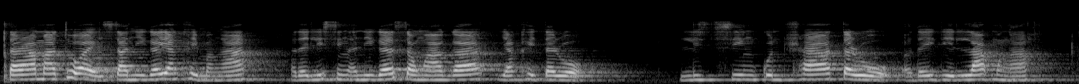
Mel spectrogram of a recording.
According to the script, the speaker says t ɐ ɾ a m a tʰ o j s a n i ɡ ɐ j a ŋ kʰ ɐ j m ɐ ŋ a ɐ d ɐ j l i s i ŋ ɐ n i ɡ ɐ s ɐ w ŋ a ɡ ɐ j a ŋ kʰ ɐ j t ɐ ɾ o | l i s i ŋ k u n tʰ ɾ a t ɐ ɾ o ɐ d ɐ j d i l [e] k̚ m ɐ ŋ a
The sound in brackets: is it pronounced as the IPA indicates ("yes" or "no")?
no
